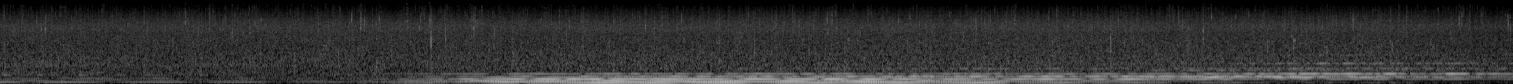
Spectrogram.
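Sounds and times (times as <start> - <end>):
steady gentle rain pattering with droplet taps: 0.0 - 15.1
low sustained musical drone: 3.9 - 15.1.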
